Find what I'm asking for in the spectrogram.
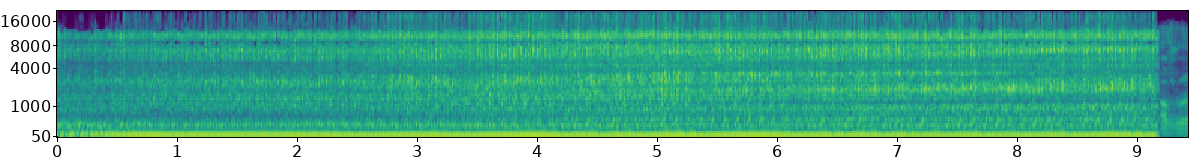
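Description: A car fitted with a catback exhaust idles steadily, with a deep, loud rumble and a constant drone, heard through a phone recording.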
